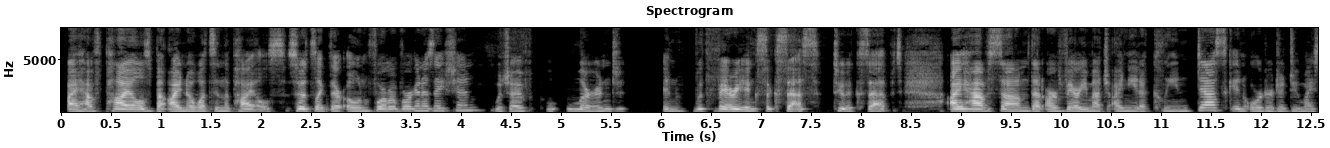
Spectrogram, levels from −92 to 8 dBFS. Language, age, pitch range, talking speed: English, 30-49, 165-205 Hz, 205 wpm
